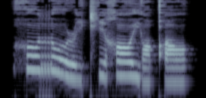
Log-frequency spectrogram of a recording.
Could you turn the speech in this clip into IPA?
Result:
h oː˥ r oː˥˧ ɹ i˧˩ cʰ i˥˧ χ ɔː˥ j ɔ˧ qʼ ɔ˧

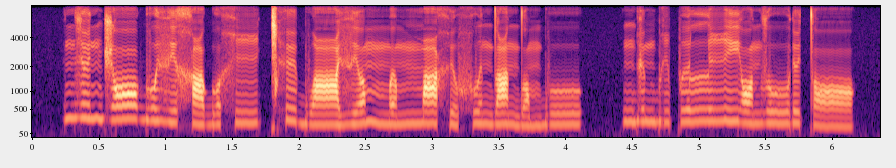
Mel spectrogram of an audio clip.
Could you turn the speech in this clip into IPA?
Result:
n z y˦ n d͡ʒ ɔː˦ ɡ u˧ vʲ ə˨˦ x ɑ˨ ɡʷ ə˨ x iː˨ ǀʰ y˦˨ b w ɑː˨ vʲ ɔ˨˦ mː ə˨ mː ɑ˦ x y˨ xʷ i˧ n d ɑ˧ n d ɔ˨ m b uː˧ | ŋ ɡ y˦ m b i˦˨ p ɨ˦ lː iː˦ j ɔ˧ n z uː˧ ɾ y˦ t ɔː˨

